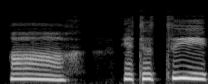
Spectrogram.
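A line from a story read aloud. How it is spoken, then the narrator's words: Dismissive exhale. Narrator (Russian): выдохнула она тоном, ясно дававшим понять, что он не стоит ее волнений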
